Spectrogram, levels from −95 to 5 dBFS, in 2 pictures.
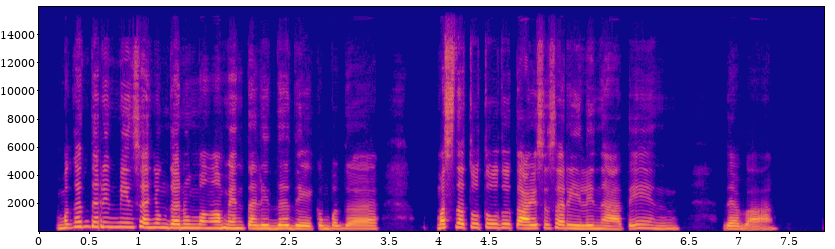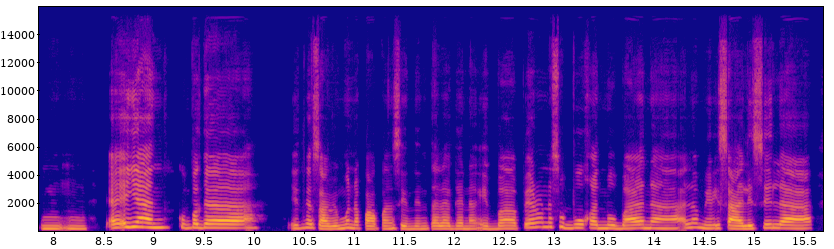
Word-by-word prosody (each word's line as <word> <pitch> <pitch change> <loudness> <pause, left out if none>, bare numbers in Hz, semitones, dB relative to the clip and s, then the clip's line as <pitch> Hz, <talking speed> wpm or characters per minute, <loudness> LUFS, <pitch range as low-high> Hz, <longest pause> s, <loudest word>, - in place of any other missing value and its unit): maganda 330 +10 -2
rin 320 -1 -3
minsan 310 -1 0
'yong 285 - -1
gano'ng 260 -1 +2
mga 240 -1 +1
mentalidad, 225 -2 +2
eh. 205 -2 +5
Kumbaga 105 - -2 0.6
mas 260 - +4
natututo 275 -2 -1
tayo 235 -3 +7
sa 245 - -5
sarili 225 -4 +1
natin, 205 +2 -3 0.5
'di 195 -1 0
ba? 175 +3 -3 0.5
Mm. 200 -1 -5 0.2
Eh, 280 +4 +3
iyan 290 -3 +5
kumbaga 270 0 -1 0.8
'yon 225 +2 -8
nga 265 - -2
sabi 195 -2 0
mo, 230 +5 -3
napapansin 200 -2 -4
din 190 - -7
talaga 200 0 -3
ng 195 0 -7
iba, 205 +2 -3
pero 295 +6 -4
nasubukan 260 -6 -3
mo 230 -1 -2
ba 220 +3 +2
na, 220 -2 -2
alam 290 +2 -6
mo - - -4
'yun, 225 - -5
isali 200 -2 +3
sila 230 -2 +1
230 Hz, 155 wpm, -19 LUFS, 205-265 Hz, 0.8 s, tayo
